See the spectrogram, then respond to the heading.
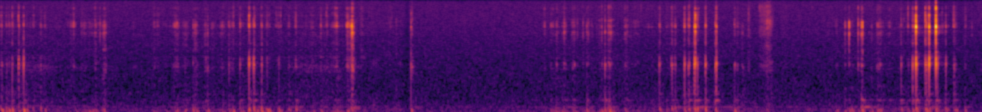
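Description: A steel pointed dip pen nib writes cursive ink strokes on thin grid paper, giving soft, dry scratching and pattering bursts in several clusters with quiet pauses between. The strokes carry a bright, papery hiss, and a few sharper ticks stand out near the end.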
